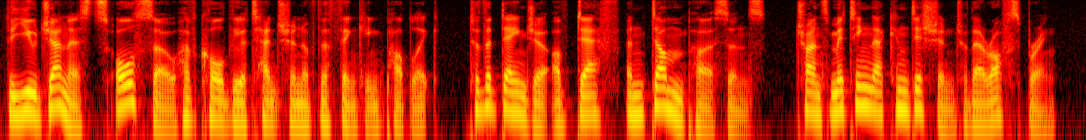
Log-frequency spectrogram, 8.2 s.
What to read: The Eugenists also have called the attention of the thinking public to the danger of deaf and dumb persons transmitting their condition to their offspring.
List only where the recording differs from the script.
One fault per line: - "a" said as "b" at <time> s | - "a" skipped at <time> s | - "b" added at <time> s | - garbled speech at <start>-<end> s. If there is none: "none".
none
